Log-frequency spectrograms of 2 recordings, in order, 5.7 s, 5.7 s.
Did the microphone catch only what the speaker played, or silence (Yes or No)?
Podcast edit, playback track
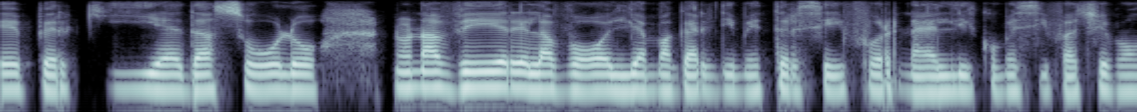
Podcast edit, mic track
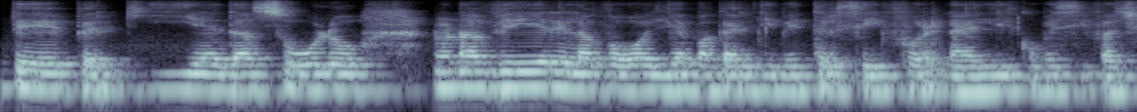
Yes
